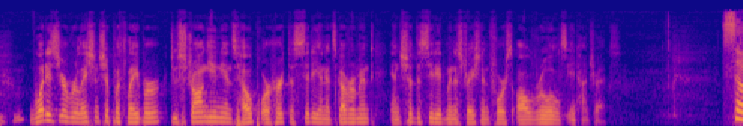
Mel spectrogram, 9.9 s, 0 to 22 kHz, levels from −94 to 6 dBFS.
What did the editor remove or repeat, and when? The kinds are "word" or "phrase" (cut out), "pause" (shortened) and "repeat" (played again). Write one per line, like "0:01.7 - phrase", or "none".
0:02.2 - pause
0:07.7 - word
